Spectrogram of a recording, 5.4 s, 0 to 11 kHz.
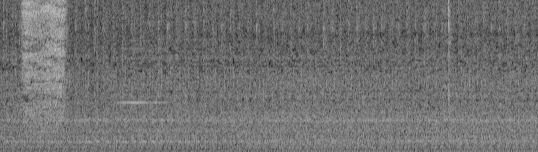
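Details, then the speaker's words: Honda Varadero 125 at idle, carb cleaner sprayed on an intake seal. A spray hiss over the steady single-cylinder idle, then the idle lifts slightly, so that seal leaks air; fixable with electrical tape. "I think that did rev up a bit, guys. I'm going to go again on that one. Yeah, you can hear it. So that seal lets in air at this stage."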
